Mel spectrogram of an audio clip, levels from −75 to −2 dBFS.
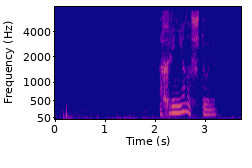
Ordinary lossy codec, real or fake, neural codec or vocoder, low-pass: none; real; none; 7.2 kHz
